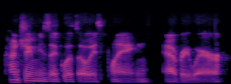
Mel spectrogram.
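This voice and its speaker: A man's voice: rumbling low, expressive, a little fast, creaky, a bit bright, no echo, lo-fi sound. A young man from Canada, a country singer, answering interview questions in a chatty, candid way with many fillers.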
